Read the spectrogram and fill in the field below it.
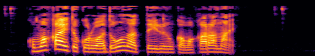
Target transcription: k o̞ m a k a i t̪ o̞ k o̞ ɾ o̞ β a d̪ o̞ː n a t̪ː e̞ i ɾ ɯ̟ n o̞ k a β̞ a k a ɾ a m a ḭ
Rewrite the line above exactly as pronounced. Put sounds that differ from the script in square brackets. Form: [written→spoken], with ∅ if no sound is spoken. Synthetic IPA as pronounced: k o̞ m a k a i t̪ o̞ k o̞ ɾ o̞ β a d̪ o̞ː n a t̪ː e̞ i ɾ ɯ̟ n o̞ k a β̞ a k a ɾ a [m→n] a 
